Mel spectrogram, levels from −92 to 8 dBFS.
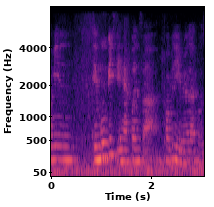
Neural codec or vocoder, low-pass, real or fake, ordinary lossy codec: none; 7.2 kHz; real; none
